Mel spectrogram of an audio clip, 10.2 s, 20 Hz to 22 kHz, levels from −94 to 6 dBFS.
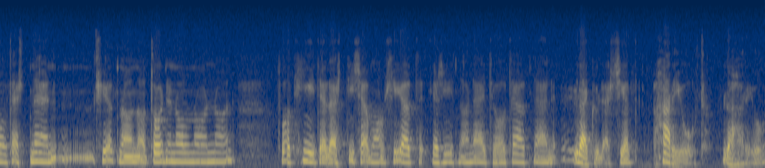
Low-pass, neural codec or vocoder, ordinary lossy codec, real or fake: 19.8 kHz; vocoder, 48 kHz, 128 mel bands, Vocos; none; fake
